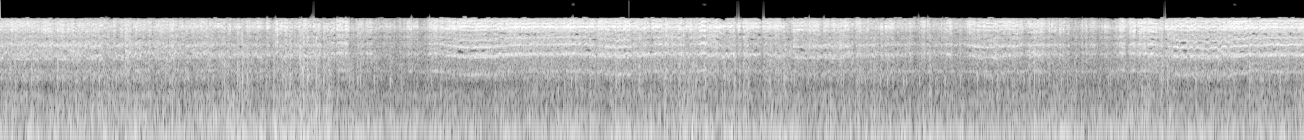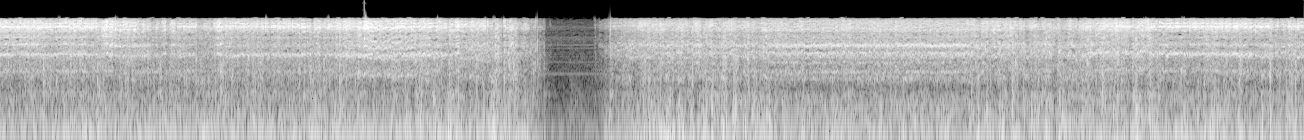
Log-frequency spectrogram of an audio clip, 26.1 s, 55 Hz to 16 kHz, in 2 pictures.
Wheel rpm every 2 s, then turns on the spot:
210, 230, 230, 230, 220, 230, 230, 230, 210, 90, 190, 200, 230.
none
